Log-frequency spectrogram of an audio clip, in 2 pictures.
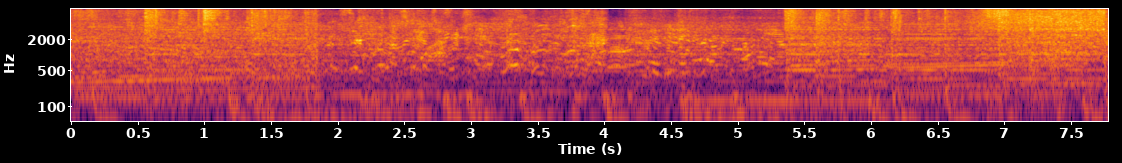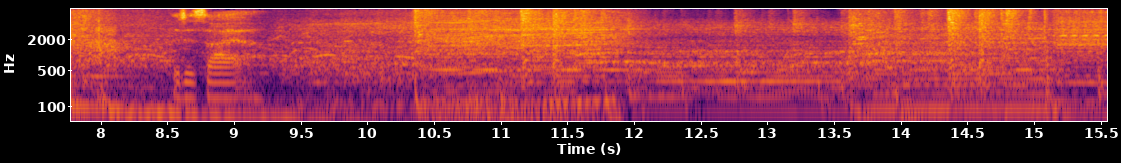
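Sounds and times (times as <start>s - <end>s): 
car engine revving: 0.0s - 8.5s, 9.3s - 15.5s
laughter: 1.8s - 5.4s
speech: 8.8s - 9.3s.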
